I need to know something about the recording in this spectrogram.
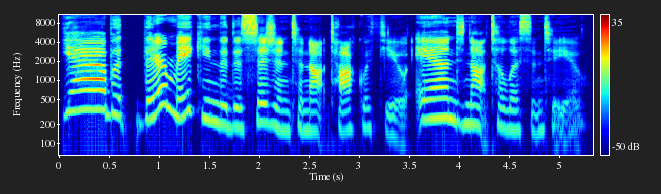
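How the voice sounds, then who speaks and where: A woman playing a caring, protective partner in an intimate comfort audio roleplay, speaking gently and earnestly in a reassuring, conversational way with hesitant pauses. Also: medium pitch, sing-song, no echo, clean studio sound. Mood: earnest, insistent. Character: caring, protective partner consoling a hurting loved one.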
